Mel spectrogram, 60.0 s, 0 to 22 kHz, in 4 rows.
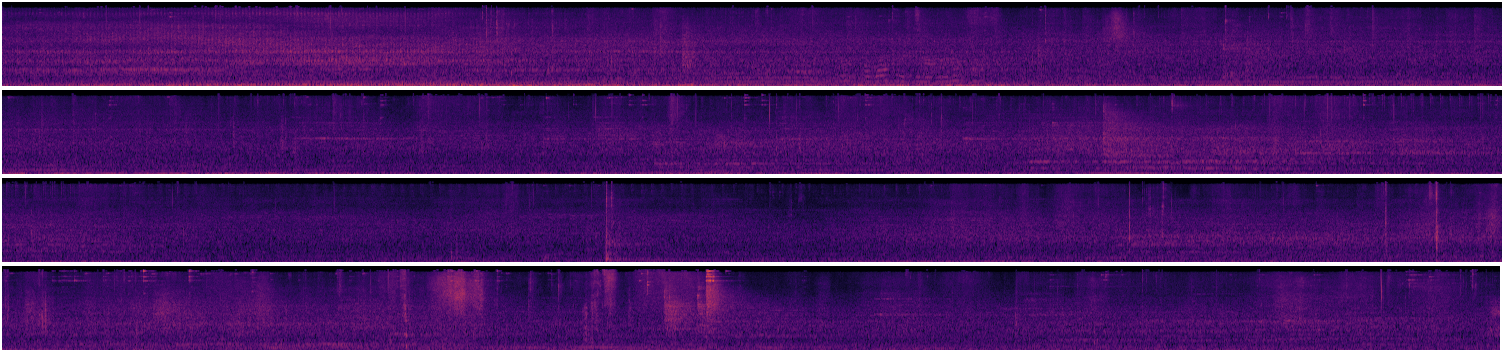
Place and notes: Bahnhofstraße, Eisenach, Germany - Eisenach ambience - inside and outside train station
Reverberant interior space, vehicle and people.
Recording gear: LOM MikroUsi Pro, Zoom F4 field recorder.
Thüringen, Deutschland, July 2020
